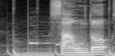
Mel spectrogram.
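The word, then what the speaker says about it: サウンド: Soundo 7. First and foremost, we have of course soundo, which comes from English sound. Should be accented on the first syllable.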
